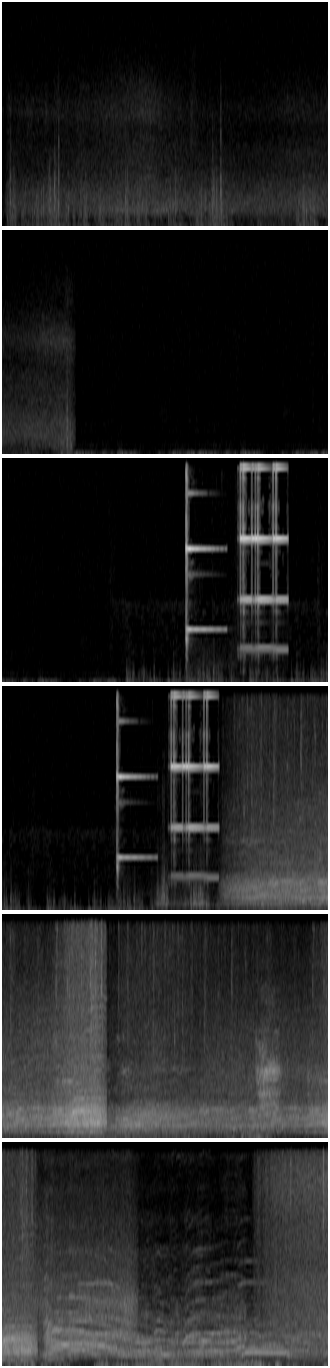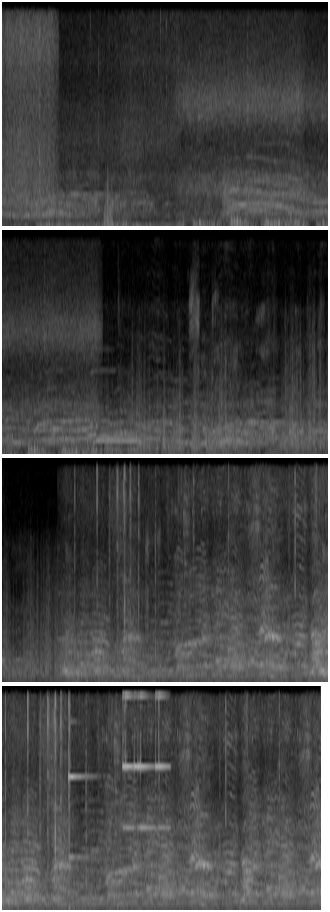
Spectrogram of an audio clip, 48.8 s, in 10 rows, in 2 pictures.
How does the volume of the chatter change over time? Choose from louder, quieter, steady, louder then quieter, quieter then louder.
quieter then louder.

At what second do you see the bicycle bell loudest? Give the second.
14 s.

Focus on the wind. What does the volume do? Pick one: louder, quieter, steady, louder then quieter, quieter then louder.
louder.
